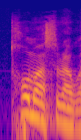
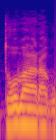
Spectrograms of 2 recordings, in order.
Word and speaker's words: 토마스: 그 말고 토마스라고 하는 도마라고 우리는 불러. 왜 도마라 불렀는지 모르겠어요. 발음이 안 좋은데.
